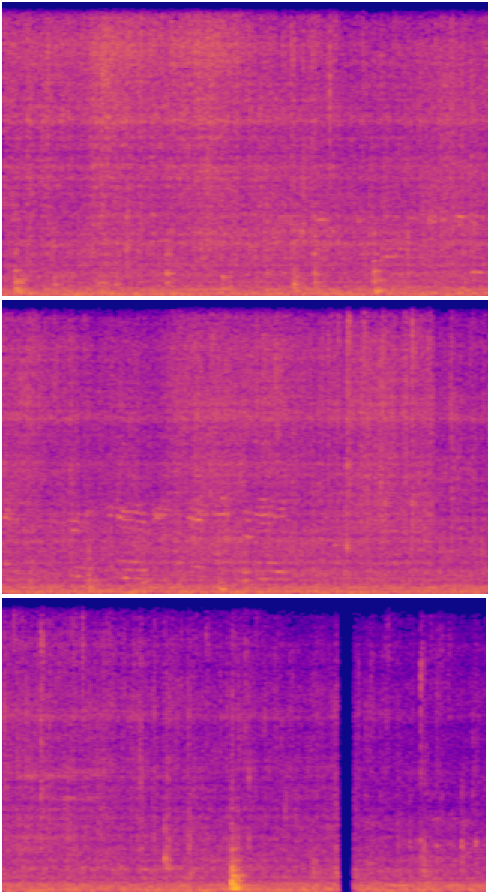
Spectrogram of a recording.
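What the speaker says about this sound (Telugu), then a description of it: "కారానికి పట్టినట్టుగా గుడ్లు కలుపుకొని కొంచెంసేపు మత పెట్టుకొని నూనెలో బాగా వేగితే" Eggs mixed with large onion and chili powder fry in oil, giving a steady, dense sizzle that holds evenly throughout, with one brief knock near the end.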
